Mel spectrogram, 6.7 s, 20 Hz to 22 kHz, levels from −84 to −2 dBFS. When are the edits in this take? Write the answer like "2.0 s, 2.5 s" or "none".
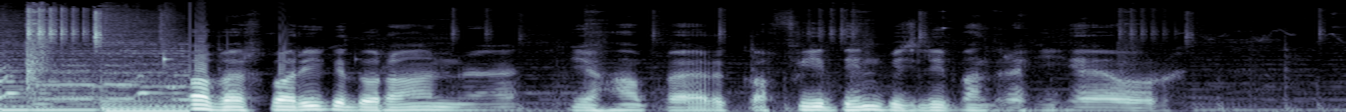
1.0 s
